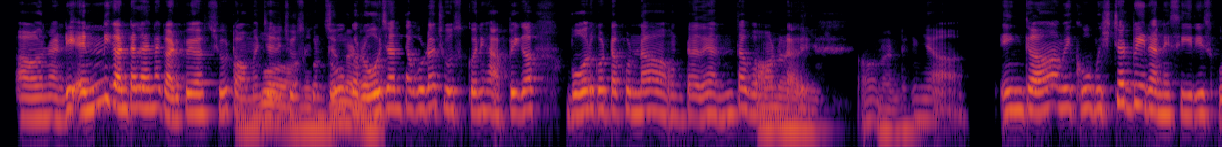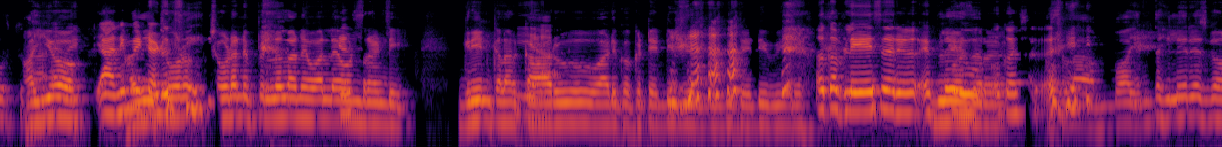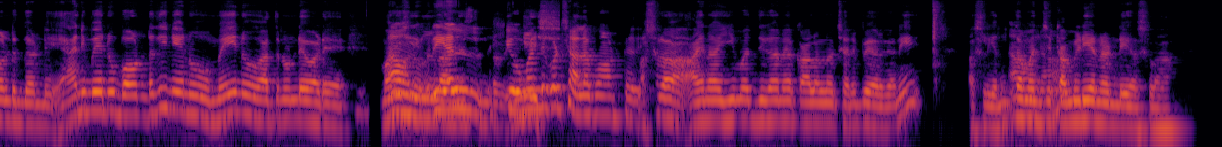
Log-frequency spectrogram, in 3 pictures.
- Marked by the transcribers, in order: in English: "టామ్ అండ్ జెర్రీ"; stressed: "నిజంగా"; in English: "హ్యాపీ‌గా బోర్"; in English: "యాహ్!"; in English: "మిస్టర్ బీన్"; in English: "సీరీస్"; in English: "గ్రీన్ కలర్"; in English: "యెస్ యాహ్!"; in English: "టెడ్డీ బియర్"; laugh; in English: "బ్లేజర్"; in English: "టెడ్డీ"; chuckle; in English: "హిలేరియస్‌గా"; laugh; "యాణిమేటెడ్" said as "యానిమే‌ను"; other noise; in English: "రియల్ హ్యూమన్‌ది"; lip smack; in English: "కమెడియన్"
- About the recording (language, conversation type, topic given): Telugu, podcast, చిన్నతనంలో మీరు చూసిన టెలివిజన్ కార్యక్రమం ఏది?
